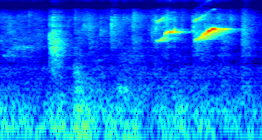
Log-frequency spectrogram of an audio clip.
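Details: Double-collared seedeater (coleiro), a bird of the type called ganga, singing a pure tui-tui song with rain sounds in the background: faint soft notes, then two bright rising whistled phrases near the end.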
